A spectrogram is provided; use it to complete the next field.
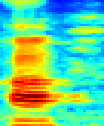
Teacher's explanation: मुख का पूरा खुला होना जैसे आप आ बोलिए आ तो मुख पूरा खुल जाता है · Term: विवृत स्वर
